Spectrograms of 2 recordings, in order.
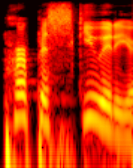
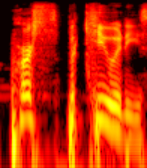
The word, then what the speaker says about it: perspicuity: Perspicuity or perspicuity. Sorry, I said that wrong. Perspicuity.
